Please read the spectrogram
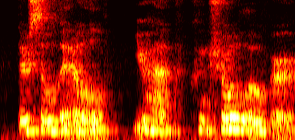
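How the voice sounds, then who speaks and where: A woman at a fairly slow pace, with a non-native accent and monotone, flat intonation, amid noticeable background noise and audible room echo. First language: not English. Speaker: booktuber, reading vlogger. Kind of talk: casual vlog book talk. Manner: casual with frequent fillers.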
